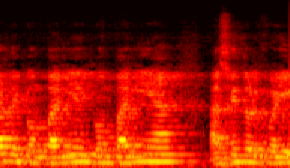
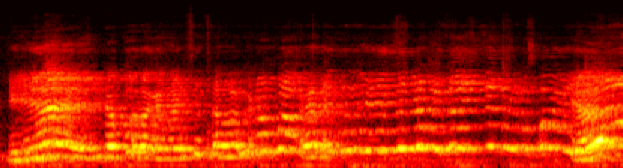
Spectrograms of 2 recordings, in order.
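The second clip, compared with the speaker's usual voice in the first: much higher, louder wailing, nearly sung; desperate crying; 9 dB louder than usual. Retold or imitated. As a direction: cry out in despair to God. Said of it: "estoy ahí desesperado, gritando y llorando".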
